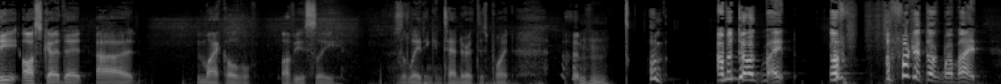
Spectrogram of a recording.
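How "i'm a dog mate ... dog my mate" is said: whimpering voice, much higher pitch and louder. Getting into character, an actor tries the line whimpering. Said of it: "This is kind of whimpering".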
